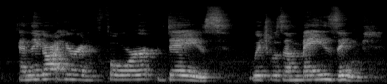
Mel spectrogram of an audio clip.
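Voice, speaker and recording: Audible room echo fills the space as a woman talks at a very slow pace. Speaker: home renovation creator. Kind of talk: home tour narration. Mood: enthusiastic, proud. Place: bathroom.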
